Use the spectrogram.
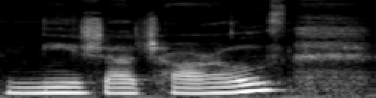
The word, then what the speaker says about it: Nisha Charles: that she deserves and to also correct the pronunciation of her name it is Nisha Charles Nisha Charles is not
